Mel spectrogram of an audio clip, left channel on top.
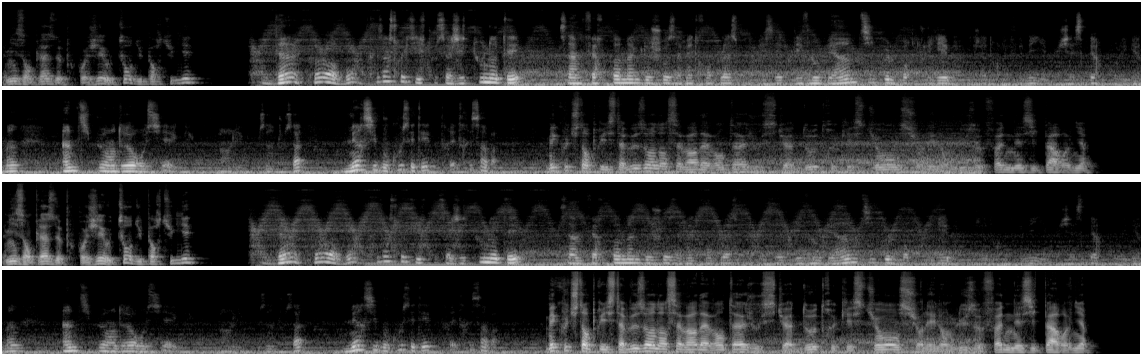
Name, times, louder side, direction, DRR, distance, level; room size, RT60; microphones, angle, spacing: voice 1, 0.0-1.9 16.8-22.2, right 6 dB, 70° right, 0.4 m, -24 dB
sound 1, 2.5-9.4, right 2 dB, 25° right, 0.7 m, -44 dB
voice 2, 2.6-5.2 5.7-11.7 12.0-13.1 13.6-14.4 14.8-16.3, left 3 dB, 45° left, 0.4 m, -24 dB
sound 2, 3.5-14.7, right 4 dB, 90° right, 1.0 m, -45 dB
sound 3, 5.0-21.2, left 2 dB, 90° left, 0.6 m, -32 dB
2.4 x 2.2 x 3.0 m
head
